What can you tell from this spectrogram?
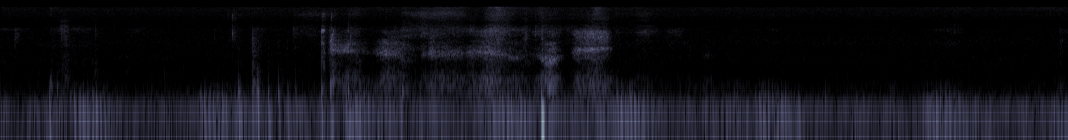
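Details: Domestic cat purring in a small indoor room where a Siamese and a calico cat have had kittens; low rumbling pulses run throughout, with soft whispered speech and a few clicks partway through.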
